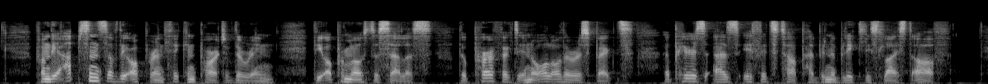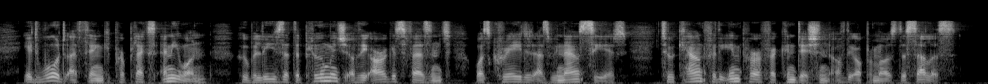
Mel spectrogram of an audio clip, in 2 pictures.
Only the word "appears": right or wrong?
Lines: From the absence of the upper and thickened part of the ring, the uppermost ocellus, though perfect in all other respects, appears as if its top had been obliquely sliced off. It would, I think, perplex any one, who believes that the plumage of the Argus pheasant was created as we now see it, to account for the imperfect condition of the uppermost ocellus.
right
